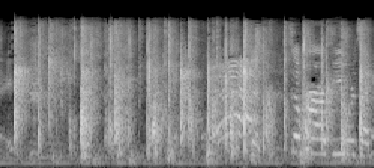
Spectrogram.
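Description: Students in an algebra classroom clap in response to the teacher, bursts of close, uneven hand claps from many children with chatter and kids' voices mixed through.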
